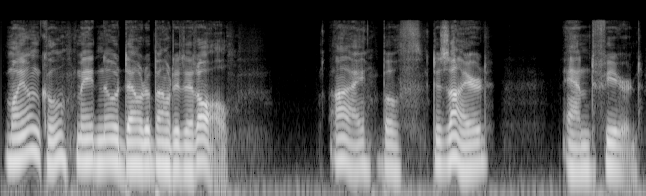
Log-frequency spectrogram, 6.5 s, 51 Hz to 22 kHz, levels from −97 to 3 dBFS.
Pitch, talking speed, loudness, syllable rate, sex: 135 Hz, 130 wpm, -17 LUFS, 4.2 syllables/s, male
